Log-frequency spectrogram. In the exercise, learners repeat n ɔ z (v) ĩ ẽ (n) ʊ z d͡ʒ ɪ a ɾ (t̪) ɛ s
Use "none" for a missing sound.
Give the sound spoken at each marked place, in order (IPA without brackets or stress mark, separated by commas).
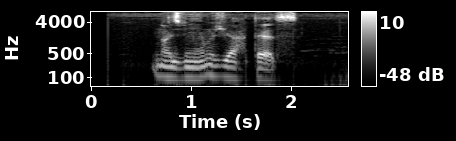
v, m, t̪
